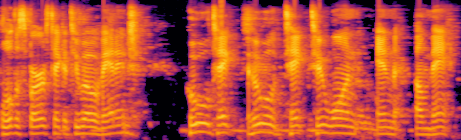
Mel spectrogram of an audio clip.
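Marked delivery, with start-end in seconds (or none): 2.8-6.7 slow, stumbling stutter, repeating words. Previewing the playoff games for the audience, stuttering a little. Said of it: "I'm kind of stuttering a little bit".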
